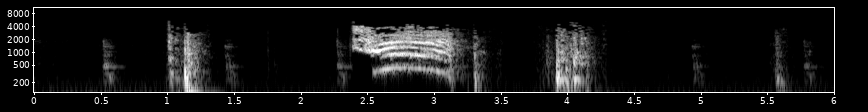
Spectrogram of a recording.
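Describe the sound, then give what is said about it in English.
Scattered knocks on a wooden door, irregular and moderately loud, with a long wavering high-pitched cry rising between them partway through. “What now? I heard a knock.”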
